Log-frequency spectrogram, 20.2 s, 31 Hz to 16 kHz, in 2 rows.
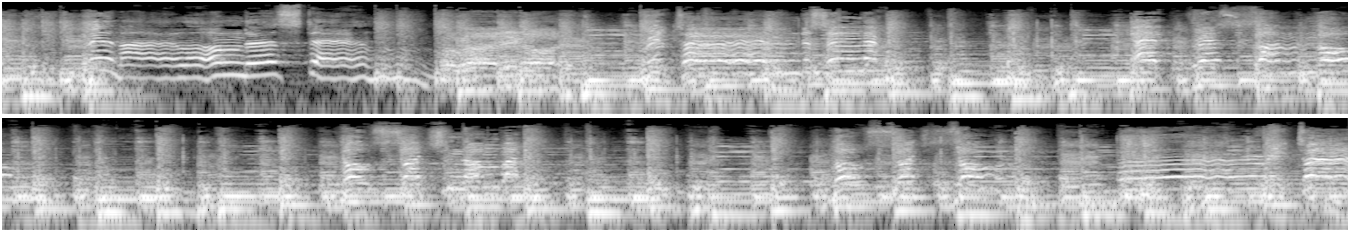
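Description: An upbeat rock and roll song plays on Val 202 radio, loud and continuous, a lead vocal riding over a driving band with a steady, bouncy beat throughout.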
